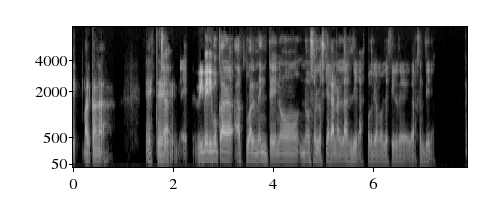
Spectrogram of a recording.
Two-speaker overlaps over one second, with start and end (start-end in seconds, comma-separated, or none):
none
